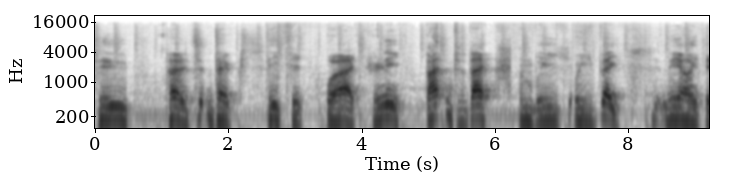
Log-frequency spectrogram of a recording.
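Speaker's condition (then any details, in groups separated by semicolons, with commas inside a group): Cerebral palsy; permanent wheelchair user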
